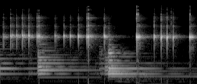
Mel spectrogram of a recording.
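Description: A sanba, a set of hand clappers, sounded as a test for the mixing engineer before a live performance, in quick rhythmic bursts of sharp, bright clacks with a ringing high edge. About two dozen strikes, loud and alone, with no talking.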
